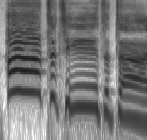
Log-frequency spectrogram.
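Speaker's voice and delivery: very high mock-Irish lilt; sing-song nonsense in a terrible Irish accent; Easy Irish. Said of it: "this terrible Irish accent".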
